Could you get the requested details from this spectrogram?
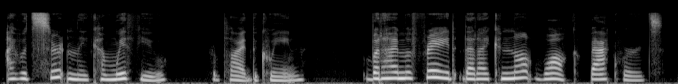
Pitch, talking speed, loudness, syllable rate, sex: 240 Hz, 160 wpm, -17 LUFS, 4.3 syllables/s, female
